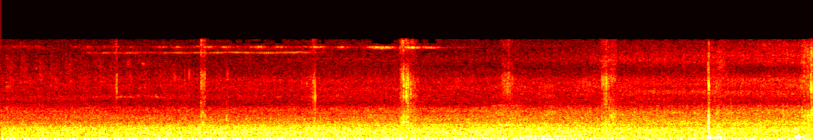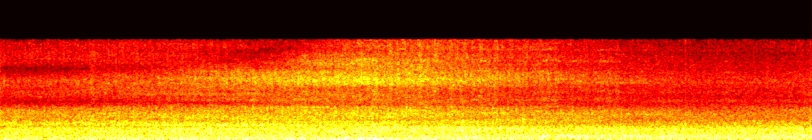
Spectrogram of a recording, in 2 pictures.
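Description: Road traffic going through an intersection: cars and a motorcycle passing, with steady engine hum under tyre noise and two faint clicks about halfway through.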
